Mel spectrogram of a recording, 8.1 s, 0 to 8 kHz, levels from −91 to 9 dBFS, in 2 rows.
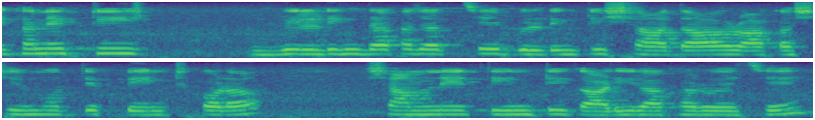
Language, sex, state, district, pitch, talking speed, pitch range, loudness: Bengali, female, West Bengal, Paschim Medinipur, 220 Hz, 135 wpm, 210-235 Hz, -14 LUFS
